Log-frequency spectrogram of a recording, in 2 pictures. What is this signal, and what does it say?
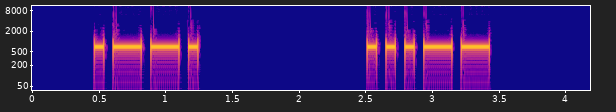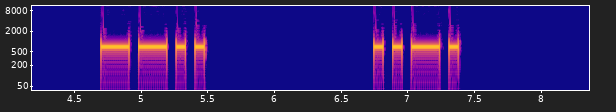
Morse code, heard as a keyed tone, about 17 wpm, spaced as for 6 wpm, 700 Hz. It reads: P3ZF
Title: USA Call Signs - 5 Characters - 6x Character Spacing - 17wpm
